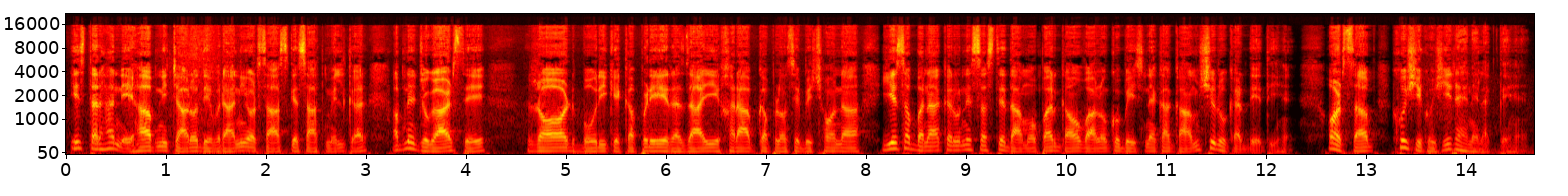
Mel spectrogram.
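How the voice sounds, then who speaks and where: A man with a very low voice narrates a cartoon story. He reads from a script as the storyteller. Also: animated, normal speed, a little mellow.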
